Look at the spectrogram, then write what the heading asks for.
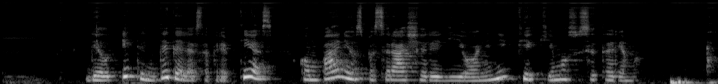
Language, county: Lithuanian, Vilnius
